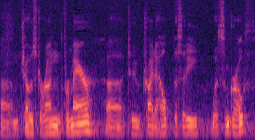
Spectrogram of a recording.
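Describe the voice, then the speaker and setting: A man with a Midwestern American accent speaks in a fairly low, monotone, flat voice at a fairly slow pace, with noticeable background noise. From southeast Iowa. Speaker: political candidate. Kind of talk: candidate introduction. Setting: public forum with audience. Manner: halting, many fillers.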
